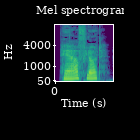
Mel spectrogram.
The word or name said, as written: herreflot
